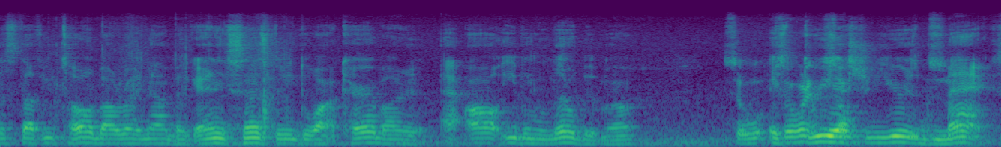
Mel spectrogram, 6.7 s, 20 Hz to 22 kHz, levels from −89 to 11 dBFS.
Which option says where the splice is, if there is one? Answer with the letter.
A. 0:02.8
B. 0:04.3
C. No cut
C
